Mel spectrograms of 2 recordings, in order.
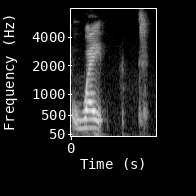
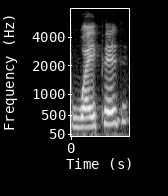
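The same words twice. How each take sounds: First: The word ends in a T sound. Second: The word does not end in a T sound. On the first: The speaker calls it right. "we pronounce it wiped with a T sound at the end" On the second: The speaker calls it wrong. "it looks like wiped"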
